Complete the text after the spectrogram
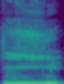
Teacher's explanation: high in front if we look at the tongue body position the highest arch of the tongue is in a high position and also in a front position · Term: corner valves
